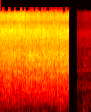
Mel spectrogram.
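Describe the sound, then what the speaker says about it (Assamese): Ginger, garlic and chillies frying in oil for a pumpkin leaf chutney, making a loud, close, hissing sizzle that holds steady for over a second and then cuts off abruptly. "এতিয়াখিনি অলপ ভাজি ল'ম।"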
